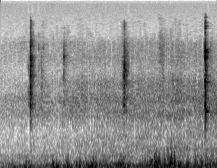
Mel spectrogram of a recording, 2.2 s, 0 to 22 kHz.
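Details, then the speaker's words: 1976 Dodge W200 Power Wagon, 318, 4-speed, 4WD, after a new key and a broken ignition; sharp irregular clicks, engine won't crank; battery suspected, jump pack didn't help, a starter is likely needed. "Maybe the battery might be dead. I might have it disconnected, but it was clicking. Yeah, you can click. Couldn't figure out why it wasn't wanting to start or even kick over."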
